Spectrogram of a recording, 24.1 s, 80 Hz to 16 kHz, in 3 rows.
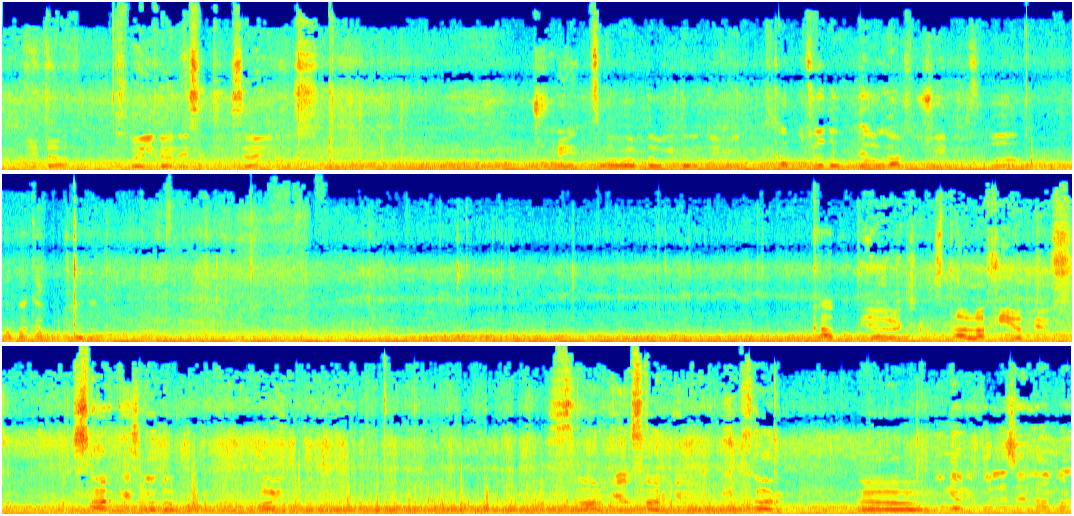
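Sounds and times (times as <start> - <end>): car engine drone: 0.0 - 24.0
road noise: 0.0 - 24.0.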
